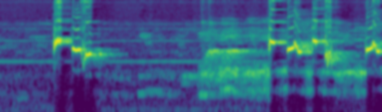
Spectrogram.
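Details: Sooty-headed bulbul in energetic, mimicry-filled song used to draw out other bulbuls. A quick trio of clear whistles comes first, a buzzy, rough stretch follows, then a run of rapid, sharp, warbling whistled notes.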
